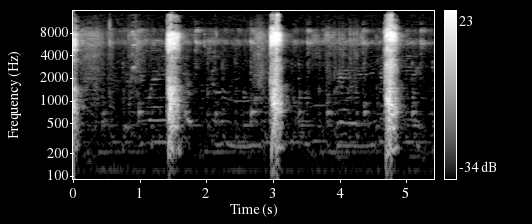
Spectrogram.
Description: This is a milder episode of what Sarge is going through. Imagine thisx4, and 2 hours long.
